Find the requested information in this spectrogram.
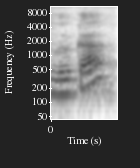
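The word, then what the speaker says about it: lykke: set of needles and I just looked up how to pronounce it and the closest I can probably come is Luca which means Joy or happiness and it's l-y-k-k-e so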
